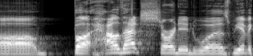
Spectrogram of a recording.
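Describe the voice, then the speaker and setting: A woman with an American accent and an ordinary speaking voice talks at a fairly low pitch with ordinary variation. The recording is very clean, with a silent background. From Texas. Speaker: film and theatre composer. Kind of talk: interview.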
